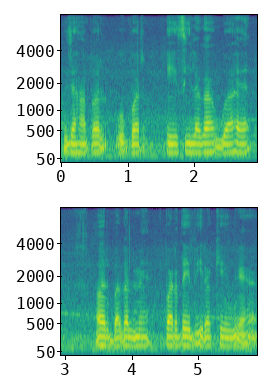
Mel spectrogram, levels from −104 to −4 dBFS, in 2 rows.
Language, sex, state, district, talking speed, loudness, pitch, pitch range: Hindi, male, Madhya Pradesh, Katni, 155 wpm, -18 LUFS, 130 Hz, 130-135 Hz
